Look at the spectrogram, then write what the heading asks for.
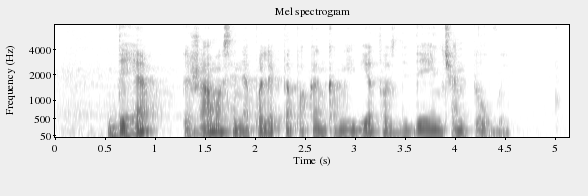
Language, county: Lithuanian, Utena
